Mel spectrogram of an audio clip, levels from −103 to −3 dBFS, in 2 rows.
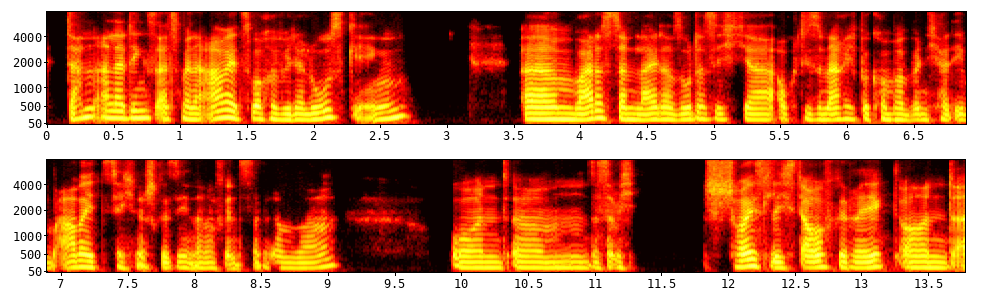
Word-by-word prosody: Dann 205 +8 +1
allerdings, 190 -1 +2
als 160 0 -2
meine 155 -2 +1
Arbeitswoche 170 -3 +3
wieder 150 0 +1
losging, 190 +4 0 0.8
ähm, 160 -1 +6
war 150 +2 +5
das 190 -1 +1
dann 155 -1 +2
leider 155 +1 +2
so, 150 +2 +1
dass 160 -2 -4
ich 150 0 -7
ja 145 -2 0
auch - - -6
diese 150 -3 -5
Nachricht 155 +2 +1
bekommen 160 -1 -3
habe, 145 -2 -2
wenn 150 0 -3
ich 145 - -13
halt 145 - -4
eben 145 - -4
arbeitstechnisch 155 -3 -1
gesehen 150 0 -4
dann 140 - -3
auf 140 - -9
Instagram 140 -2 -7
war. 150 +8 -4 0.9
Und, 150 -1 -1
ähm, 150 0 -2
das 145 - -7
hat - - -2
mich 150 - -8 0.5
scheußlichst 165 -5 +2
aufgeregt 155 +1 +2
und, 150 -1 0
155 Hz, 170 wpm, -23 LUFS, 150-165 Hz, 0.9 s, ähm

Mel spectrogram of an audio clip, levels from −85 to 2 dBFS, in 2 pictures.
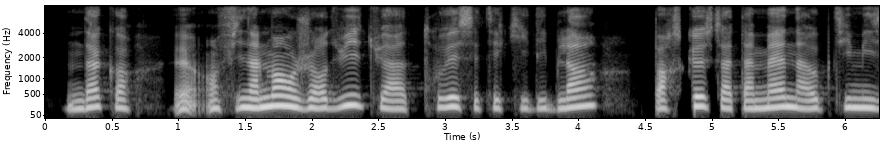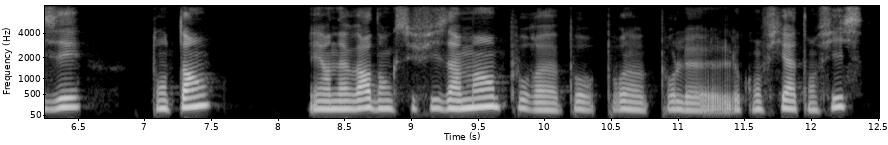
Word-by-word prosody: D'accord. 190 +1 0 0.3
Heu, - - +1
en 180 - -1
finalement 200 +5 +6
aujourd'hui 190 +4 +2
tu 195 -4 -5
as 170 -1 +1
trouvé 200 +5 0
cet 180 -2 -4
équilibre 180 -1 -6
là, 215 +5 +3 0.4
parce - - -2
que 220 0 +3
ça 185 -3 -1
t'amène 185 +4 +3
à 175 -1 +1
optimiser 195 +1 0 0.5
ton 175 0 -2
temps 215 +4 +3 0.7
et 170 - -1
en 165 0 +1
avoir 175 +3 +3
donc 175 -1 -3
suffisamment 185 +3 +1
pour, 180 -7 -7
heu, 145 -2 -3
pour 155 0 -7
pour, 165 - -8
heu, 155 -2 -3
pour 160 - -7
le 145 -2 -4
le - - -5
confier 165 +2 -4
à 170 - +1
ton 150 -2 -9
fils. 205 +7 -3
180 Hz, 175 wpm, -22 LUFS, 170-200 Hz, 0.7 s, finalement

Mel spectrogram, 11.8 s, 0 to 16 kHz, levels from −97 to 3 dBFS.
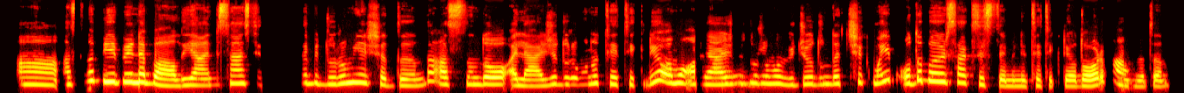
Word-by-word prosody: A, 250 -2 -1
aslında 335 +10 -2
birbirine 330 -2 +6
bağlı. 220 -4 +4
Yani, 230 -1 -1
sen 285 +4 +3
stresli 285 - -4 0.5
bir 260 - -6
durum 275 +5 +1
yaşadığında, 235 - -2
aslında 255 0 +2
o 255 0 +5
alerji 220 +3 -2
durumunu 250 +3 -5
tetikliyor, 265 - -2
ama 300 -1 +3
o - - +4
alerji 250 +1 0
durumu 280 -3 -3
vücudunda 260 +3 -4
çıkmayıp, 320 +6 -3
o 280 -1 0
da 395 0 0
bağırsak 335 -4 +2
sistemini 200 -6 -1
tetikliyor. 195 -1 -5
Doğru 205 +2 +5
mu - - -4 0.2
anladım? 195 0 -7
255 Hz, 145 wpm, -22 LUFS, 230-290 Hz, 0.5 s, birbirine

